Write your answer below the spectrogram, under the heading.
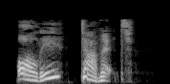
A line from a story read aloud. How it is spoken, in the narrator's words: Edith snapped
